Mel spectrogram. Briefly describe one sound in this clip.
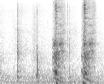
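A knife stabs into a body with a wet thud.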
